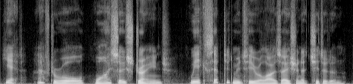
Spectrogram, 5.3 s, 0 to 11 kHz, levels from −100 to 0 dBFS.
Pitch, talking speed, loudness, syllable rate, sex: 125 Hz, 125 wpm, -19 LUFS, 4.8 syllables/s, male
